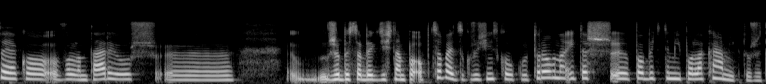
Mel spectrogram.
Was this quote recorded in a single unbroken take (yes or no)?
no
